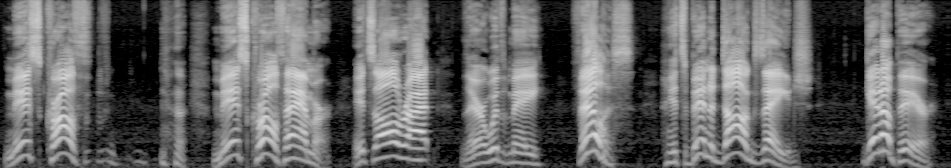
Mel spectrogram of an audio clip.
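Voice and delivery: loud, drawn-out greeting voice; hearty greeter. Acted. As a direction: welcome old friends with booming confidence. Boss greets visitors in story.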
